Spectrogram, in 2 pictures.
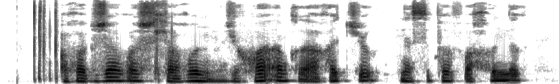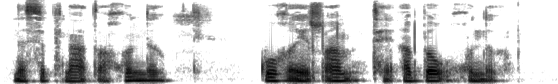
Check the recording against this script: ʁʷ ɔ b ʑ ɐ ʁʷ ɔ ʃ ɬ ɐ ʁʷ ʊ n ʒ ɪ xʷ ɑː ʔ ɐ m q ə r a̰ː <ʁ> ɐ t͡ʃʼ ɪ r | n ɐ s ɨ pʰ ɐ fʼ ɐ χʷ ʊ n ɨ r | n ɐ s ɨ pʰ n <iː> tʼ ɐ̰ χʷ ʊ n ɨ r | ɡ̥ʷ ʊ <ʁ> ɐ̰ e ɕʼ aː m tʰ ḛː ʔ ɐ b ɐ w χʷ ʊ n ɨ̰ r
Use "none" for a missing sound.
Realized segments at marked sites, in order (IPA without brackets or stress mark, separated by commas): ʁ, aː, ʁ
